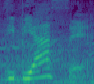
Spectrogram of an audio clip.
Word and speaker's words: Di Biase: the Italian language and it's DiBiase that's correct that is the correct pronunciation of my name um but a lot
